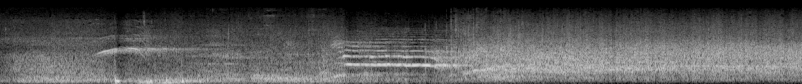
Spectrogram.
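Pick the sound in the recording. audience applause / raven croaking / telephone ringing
audience applause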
